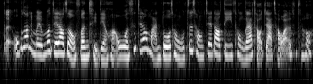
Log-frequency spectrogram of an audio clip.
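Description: A young woman with a Taiwanese Mandarin accent hosting a casual podcast, telling stories in an animated way and laughing often. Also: a little high, fast talker. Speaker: podcast host.

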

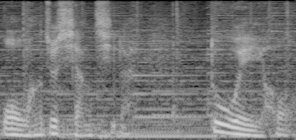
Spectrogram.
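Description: A man's voice: mid-range voice, moderate pace, music in the background. Male storyteller. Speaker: podcast storyteller. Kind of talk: casual storytelling narration.

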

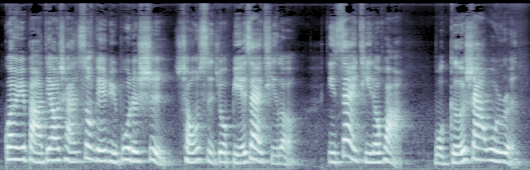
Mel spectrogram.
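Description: A woman's voice: a little high, moderate pace, fairly bright tone, lightly acted. A woman reading a storybook, voicing a powerful older male warlord who is possessive and commanding. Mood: angry. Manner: blustering, commanding.

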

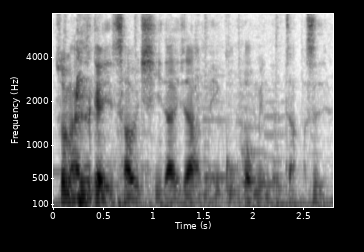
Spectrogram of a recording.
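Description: A male podcast host with a Taiwanese accent talks fast in a fairly low voice. His style is casual and colloquial, full of little interjections, with light guitar music playing underneath. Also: steady tone, a little mellow. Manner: colloquial, frequent short interjections. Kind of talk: casual chat.

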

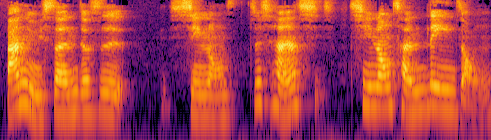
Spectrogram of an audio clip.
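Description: A woman's voice: mid-range voice, moderate pace. A woman with a Taiwanese Mandarin accent talks casually as the co-host of a podcast. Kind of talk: casual chat.

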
